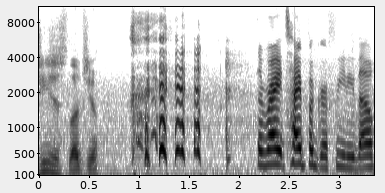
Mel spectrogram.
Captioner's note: laughs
